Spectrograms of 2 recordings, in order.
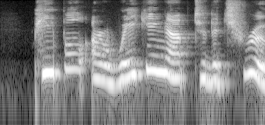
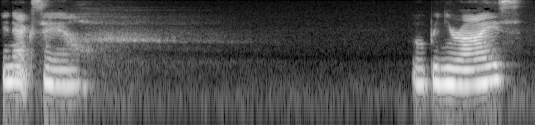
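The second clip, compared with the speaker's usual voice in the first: soft spa whisper; 3 dB quieter than usual. Acted. Leads a short breathing exercise.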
